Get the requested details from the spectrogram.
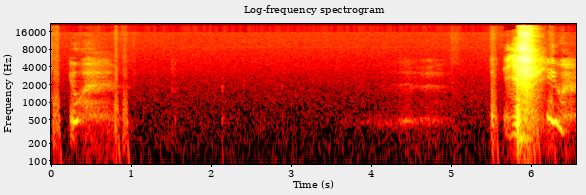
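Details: Induced sneezing: a short breathy sound, then after a pause a loud, explosive sneeze with a quick intake of breath; a single induced sneeze, in a session with a few sneezes and a nose blow.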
